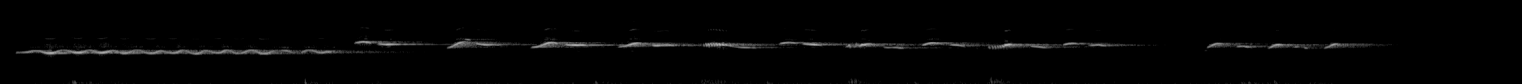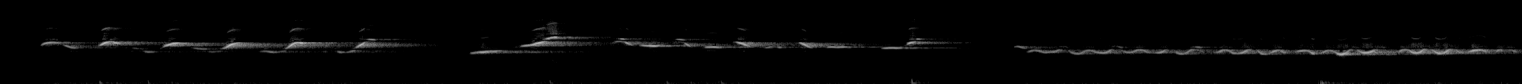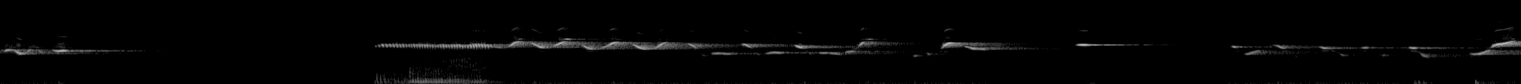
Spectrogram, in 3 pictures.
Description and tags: Bird Chirping Rainforest Sound
I recorded my whistle with this one too. I have the ability to make reverse whistling sounds. I just killed background noises in my bedroom using my audio editing program and I added a reverb for that echo in the forest sound.
This is a bird making different sounds.
bird, chirp, chirping, echo, forest, rain, rainforest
